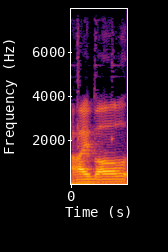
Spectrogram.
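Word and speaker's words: AI-ball: intelligence known as an eyeball uh when I say eyeball it's it's spelled AI dashball y also lost all of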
